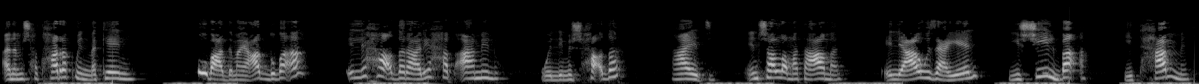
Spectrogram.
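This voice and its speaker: Woman as petulant young wife, Egyptian accent, high-pitched, complaining, fast. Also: lively intonation, sharp tone. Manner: whiny, complaining.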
